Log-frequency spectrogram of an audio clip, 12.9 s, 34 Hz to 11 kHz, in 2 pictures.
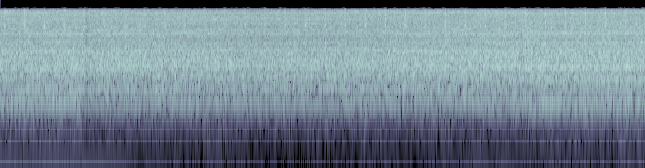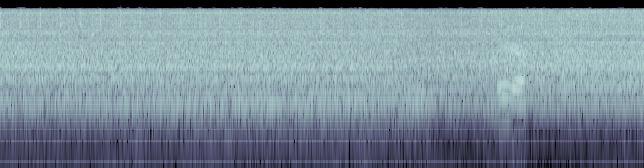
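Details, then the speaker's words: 2005 Kia Sorento V6, not from cold; light, quick ticking of about three to four a second over a smooth idle, source unknown, owner suspects the alternator; ticking noise at idle. "I don't have a fa clue what it is if you know let me know listen I don't know where it's coming from I think it's coming from in here somewhere I think it's probably the alternator"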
